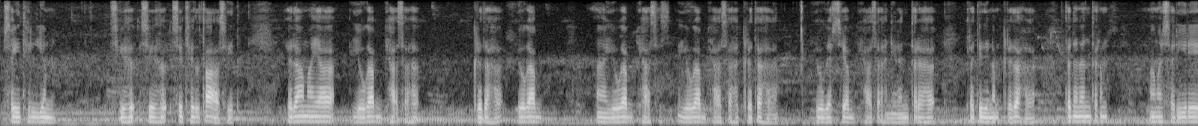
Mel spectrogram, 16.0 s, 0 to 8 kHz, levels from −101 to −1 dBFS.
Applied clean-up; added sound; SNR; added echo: none; none; none; none.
